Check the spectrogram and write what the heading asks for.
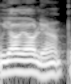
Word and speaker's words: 幺幺零: 呃，这个幺幺零也好，幺幺九幺幺九也好，为什么这里边的一读成幺啊？这个呢，主要还是借鉴了部队当中的这种读法。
